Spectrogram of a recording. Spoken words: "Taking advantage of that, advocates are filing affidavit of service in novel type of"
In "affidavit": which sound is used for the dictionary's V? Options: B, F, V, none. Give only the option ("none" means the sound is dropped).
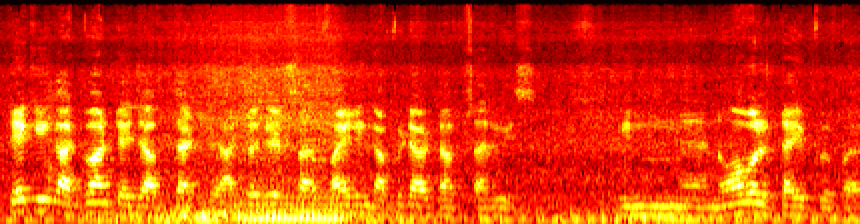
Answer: none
